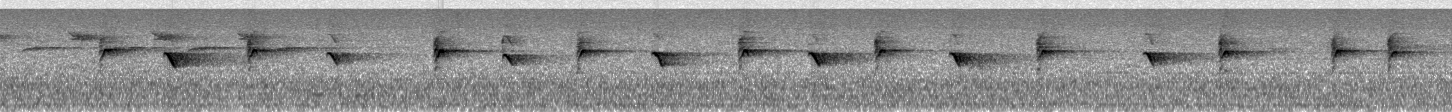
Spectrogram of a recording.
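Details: Japanese bush warbler in a bamboo forest giving a steady run of short high falling notes, some paired, repeated roughly twice a second, with soft background hiss.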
